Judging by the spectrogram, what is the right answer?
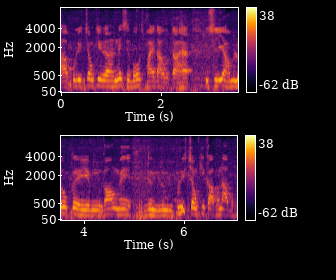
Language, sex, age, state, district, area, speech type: Urdu, male, 60+, Bihar, Darbhanga, rural, spontaneous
